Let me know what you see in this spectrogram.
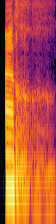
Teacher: Ketika diucapkan huruf gin maka ada suara lembut. Kalau mengucapkan huruf ko maka ada suara kasarnya.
